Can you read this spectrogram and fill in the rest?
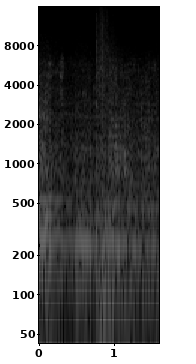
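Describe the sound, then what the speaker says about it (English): Gunfire in the Roblox game ER:LC near a barn: a sharp burst of shots around the middle of the clip over a steady background hum, fairly loud and near, with no voices. "Ooh, that's major shots"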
